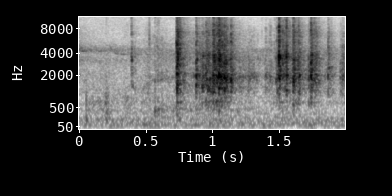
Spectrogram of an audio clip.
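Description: A few light clicks and small knocks over a low outdoor hiss, spaced irregularly through the middle and later part.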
